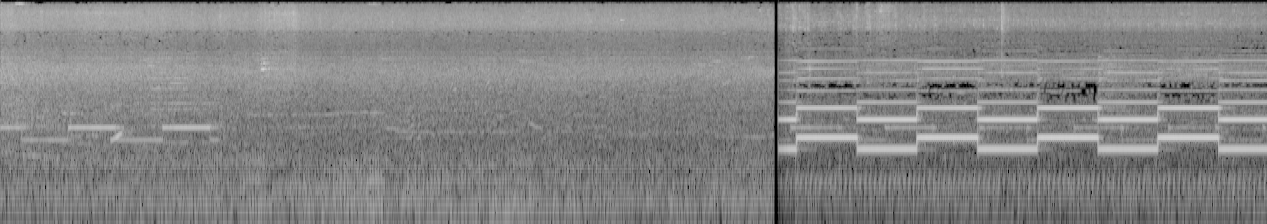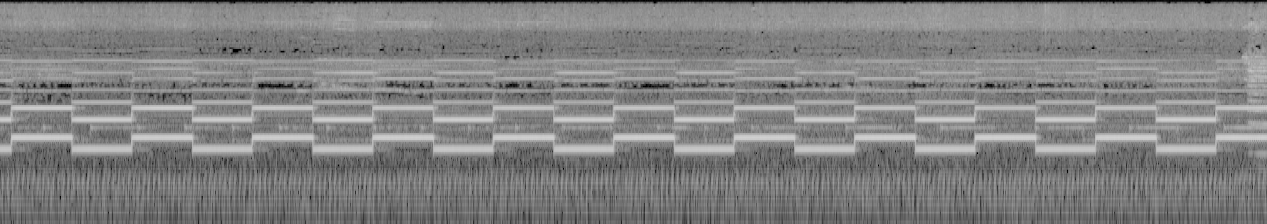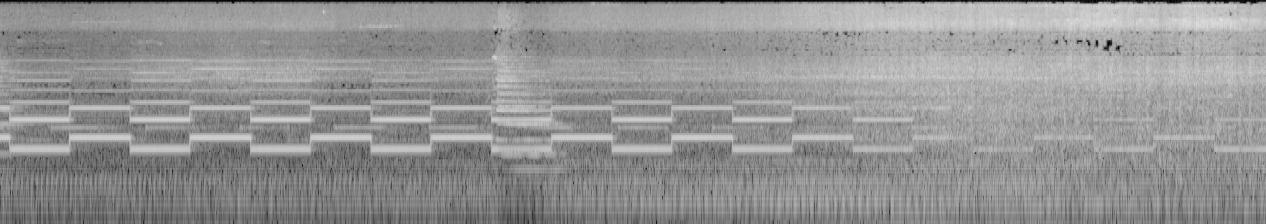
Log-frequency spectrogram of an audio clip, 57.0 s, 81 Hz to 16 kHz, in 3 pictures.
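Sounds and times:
level crossing two-tone alarm: 0:00.0 - 0:03.4, 0:11.7 - 0:52.4.

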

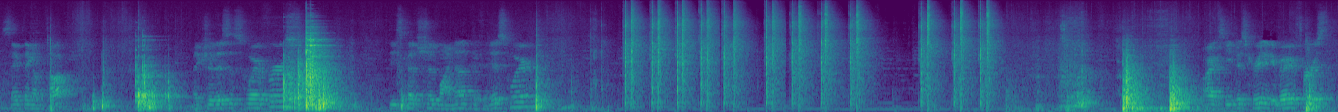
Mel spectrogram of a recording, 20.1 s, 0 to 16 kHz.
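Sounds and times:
pneumatic nailer firing into wood: 0:09.3 - 0:13.1, 0:13.8 - 0:15.1
heavy wooden thud: 0:16.8 - 0:18.0.

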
